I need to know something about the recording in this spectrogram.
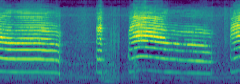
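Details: Cat giving two drawn-out, level meows with a brief chirp-like squeak between them and the start of another meow at the end, clear and close.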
